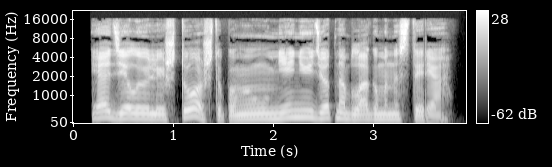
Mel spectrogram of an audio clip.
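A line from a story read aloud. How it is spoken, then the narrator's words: Grumbling. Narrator (Russian): проворчал Уолтер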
